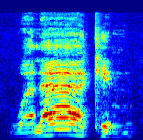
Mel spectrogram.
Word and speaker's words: ولكن: You say ولكن, but you don't write it like that.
